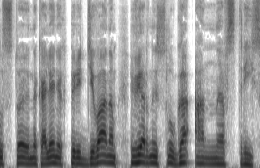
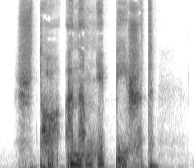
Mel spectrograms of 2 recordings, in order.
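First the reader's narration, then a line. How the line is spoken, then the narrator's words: Weak, wounded question. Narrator (Russian): слабым голосом спросил Бекингем, истекая кровью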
